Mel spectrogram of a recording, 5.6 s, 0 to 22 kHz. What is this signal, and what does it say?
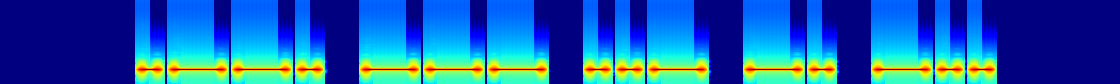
Morse code, heard as a keyed tone, about 15 wpm, 700 Hz. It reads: POUND
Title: Sentences from Top 1000 Words - Review Part 2 - New Word Drill - 15wpm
